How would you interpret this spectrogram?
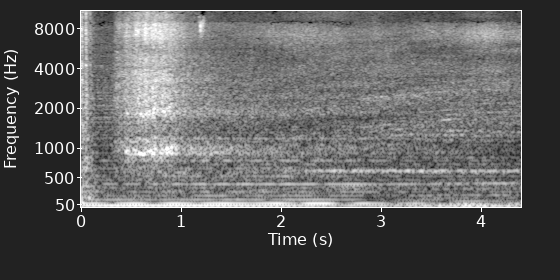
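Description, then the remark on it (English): A taxi screeches away after the passenger pays the driver in cash near a hotel: a short, harsh tire squeal in the first second over a loud, low engine roar that drones on and eases slightly toward the end. No voices. “As the taxi screeched away, I straightened my tie and smoothed the jacket of the double-breasted suit I'd taken off the man in the jail corridor.”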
